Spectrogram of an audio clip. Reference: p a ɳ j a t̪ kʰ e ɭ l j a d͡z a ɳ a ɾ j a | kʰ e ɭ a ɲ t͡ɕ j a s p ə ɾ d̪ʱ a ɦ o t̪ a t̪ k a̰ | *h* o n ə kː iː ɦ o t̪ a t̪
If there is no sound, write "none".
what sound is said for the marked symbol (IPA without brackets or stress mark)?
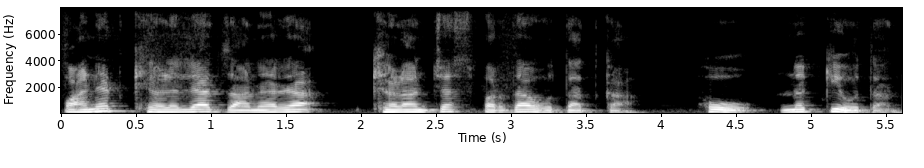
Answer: h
